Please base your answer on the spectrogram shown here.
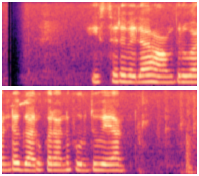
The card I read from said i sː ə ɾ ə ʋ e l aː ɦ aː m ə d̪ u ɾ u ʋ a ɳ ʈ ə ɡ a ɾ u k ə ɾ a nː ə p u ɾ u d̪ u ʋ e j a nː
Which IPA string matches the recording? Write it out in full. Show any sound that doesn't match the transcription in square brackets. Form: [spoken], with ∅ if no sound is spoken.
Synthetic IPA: i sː ə ɾ ə ʋ e l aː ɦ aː m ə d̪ u ɾ u ʋ a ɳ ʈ ə ɡ a ɾ u k ə ɾ a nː ə p u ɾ u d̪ u ʋ e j a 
